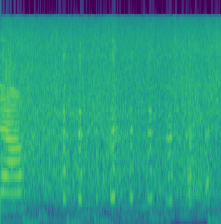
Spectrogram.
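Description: Steady wind and water rush aboard a sailing yacht, over the low steady drone of its engine.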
